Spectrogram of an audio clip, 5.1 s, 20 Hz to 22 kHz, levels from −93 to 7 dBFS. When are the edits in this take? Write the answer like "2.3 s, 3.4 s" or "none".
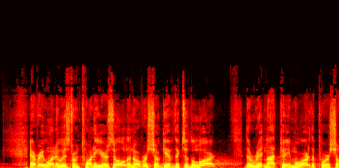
1.0 s, 2.7 s, 3.6 s, 3.9 s

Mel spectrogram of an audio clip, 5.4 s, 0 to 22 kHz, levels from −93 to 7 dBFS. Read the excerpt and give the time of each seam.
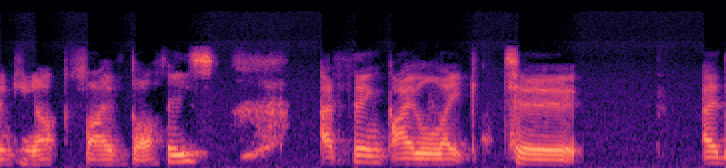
2.5 s, 2.9 s

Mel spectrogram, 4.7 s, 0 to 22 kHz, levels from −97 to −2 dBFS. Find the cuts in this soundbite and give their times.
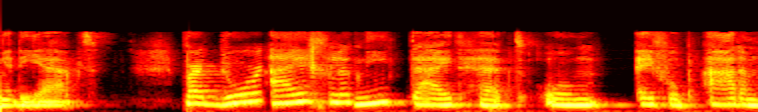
1.6 s, 2.2 s, 2.5 s

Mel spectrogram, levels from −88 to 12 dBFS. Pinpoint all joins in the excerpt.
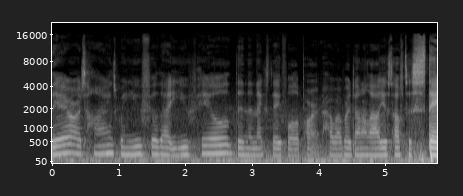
none

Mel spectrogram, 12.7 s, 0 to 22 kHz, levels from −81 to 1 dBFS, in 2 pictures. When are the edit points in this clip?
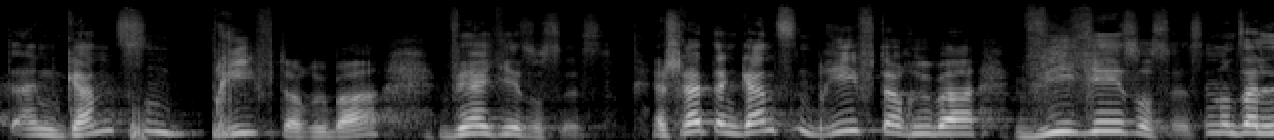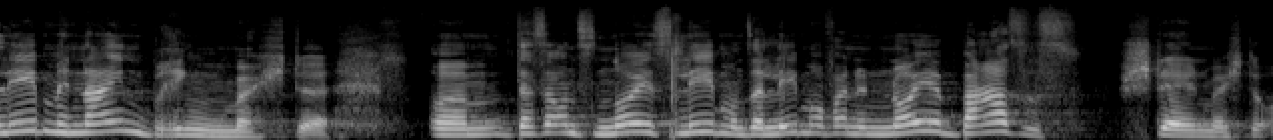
1.0 s, 3.2 s, 6.0 s

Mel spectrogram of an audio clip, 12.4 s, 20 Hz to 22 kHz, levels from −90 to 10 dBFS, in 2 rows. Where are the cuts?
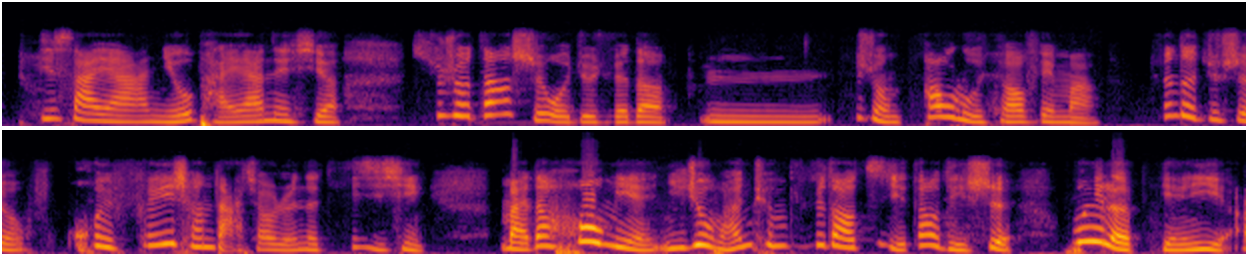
3.4 s

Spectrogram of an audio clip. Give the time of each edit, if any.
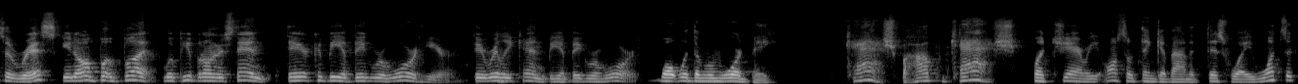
2.8 s, 4.7 s, 10.3 s

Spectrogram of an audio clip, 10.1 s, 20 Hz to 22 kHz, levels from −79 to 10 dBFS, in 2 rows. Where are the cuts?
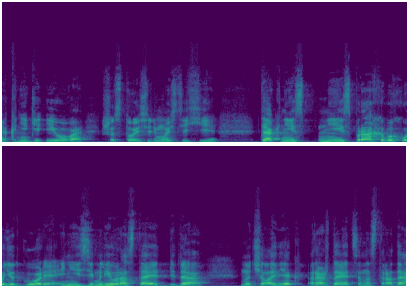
none

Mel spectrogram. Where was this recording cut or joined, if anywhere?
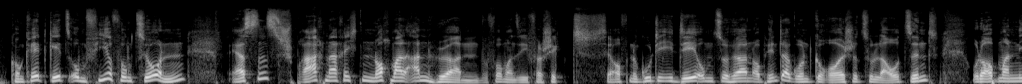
none

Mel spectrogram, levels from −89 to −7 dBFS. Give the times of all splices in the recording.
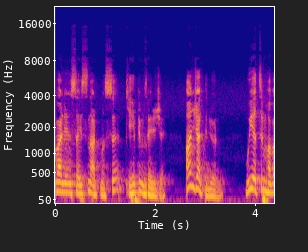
1.4 s, 1.8 s, 3.0 s

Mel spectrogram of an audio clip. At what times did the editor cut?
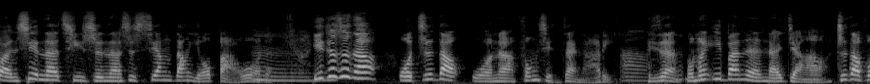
6.9 s

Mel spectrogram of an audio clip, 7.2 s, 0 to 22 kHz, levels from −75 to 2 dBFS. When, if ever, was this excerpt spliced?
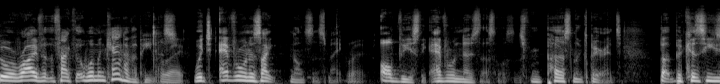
1.9 s, 2.9 s, 3.7 s

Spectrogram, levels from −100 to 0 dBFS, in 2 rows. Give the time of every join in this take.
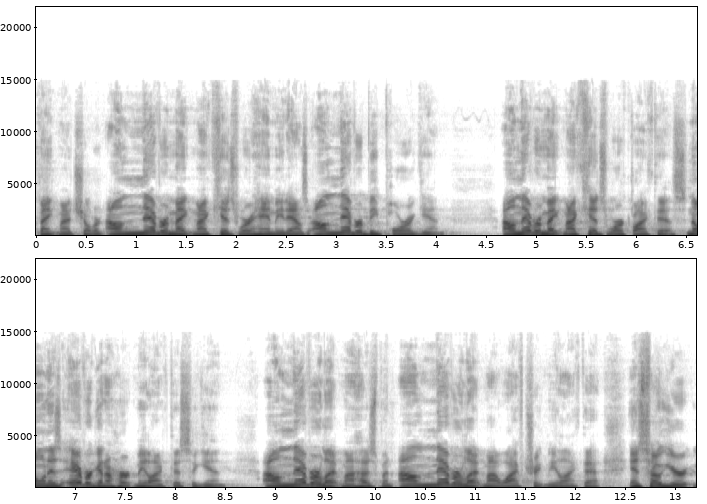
none

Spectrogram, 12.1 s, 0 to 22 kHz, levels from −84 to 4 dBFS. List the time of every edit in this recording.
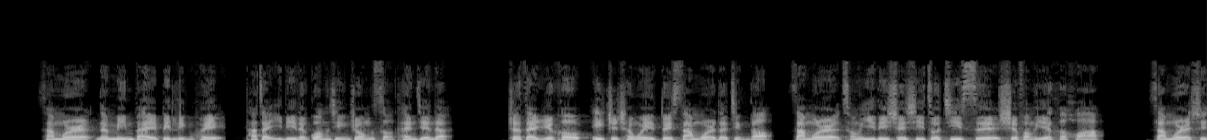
7.8 s

